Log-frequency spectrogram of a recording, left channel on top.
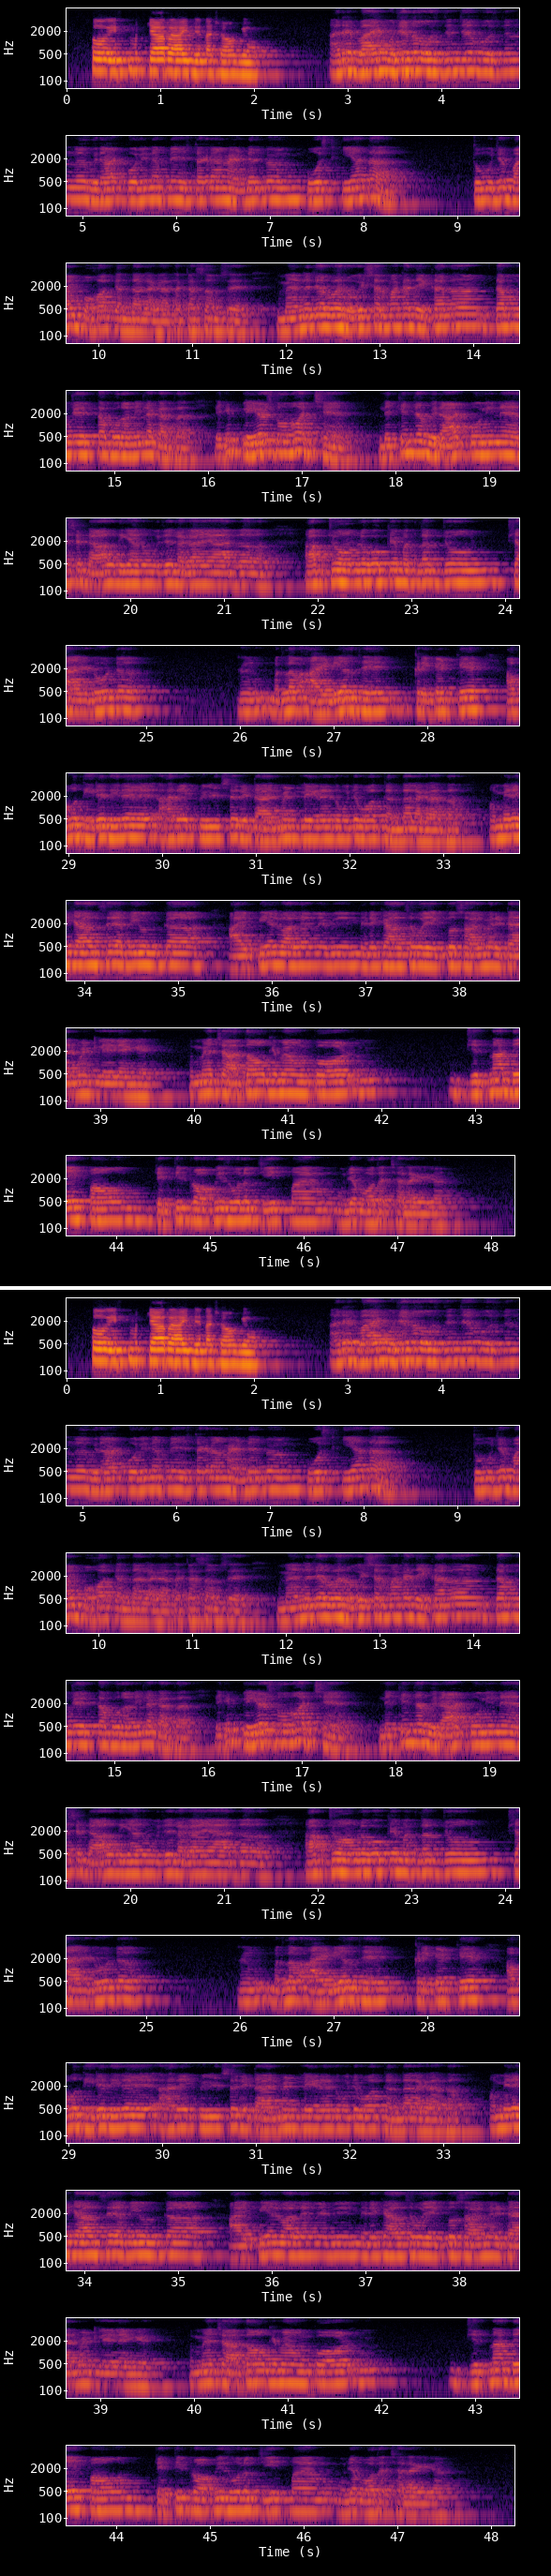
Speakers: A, on the right; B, on the left.
A: तो इसमें क्या राय देना चाहोगे आप
B: अरे भाई मुझे तो उस दिन जब उस दिन विराट कोहली ने अपने इंस्टाग्राम हैंडल पे पोस्ट किया था तो मुझे भाई बहुत गंदा लगा था कसम से मैंने जब रोहित शर्मा का देखा था तब मुझे इतना बुरा नहीं लगा था लेकिन प्लेयर्स दोनों अच्छे हैं लेकिन जब विराट कोहली ने ऐसे डाल दिया तो मुझे लगा यार अ, अब जो हम लोगों के मतलब जो चाइल्डहुड मतलब आइडियल थे क्रिकेट के अब वो धीरे धीरे हर एक फील्ड से रिटायरमेंट ले रहे हैं तो मुझे बहुत गंदा लग रहा था और मेरे ख्याल से अभी उनका आईपीएल वाले में भी मेरे ख्याल से वो एक दो साल में रिटायरमेंट ले लेंगे तो मैं चाहता हूँ कि मैं उनको और जितना देख पाऊँ जितनी ट्रॉफीज वो लोग जीत पाए मुझे बहुत अच्छा लगेगा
